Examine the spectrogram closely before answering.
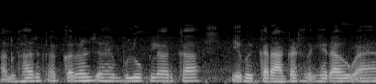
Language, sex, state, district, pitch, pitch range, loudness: Hindi, male, Bihar, East Champaran, 155 Hz, 145-160 Hz, -24 LUFS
